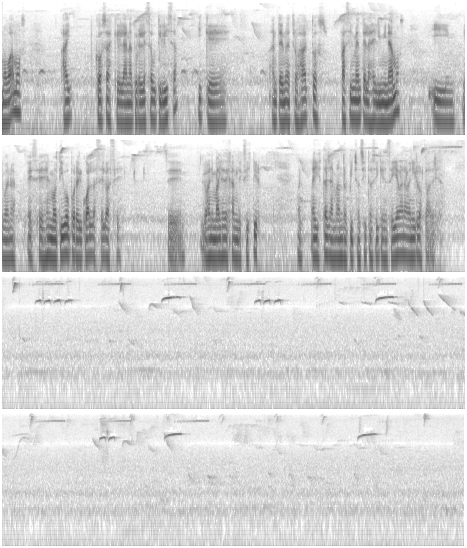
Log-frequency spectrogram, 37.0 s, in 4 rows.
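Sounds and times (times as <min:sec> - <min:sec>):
high insect hiss: 0:15.9 - 0:37.0
fledgling bird begging calls: 0:17.5 - 0:35.6.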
